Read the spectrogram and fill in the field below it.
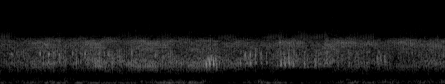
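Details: Lotus rice paddies in Echizen, Fukui, Japan, June 12 2021: a mixed chorus of Japanese tree frogs, pond frogs, wrinkled frogs and green tree frogs forms a steady rasping drone, a few louder croaks standing out near two seconds.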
